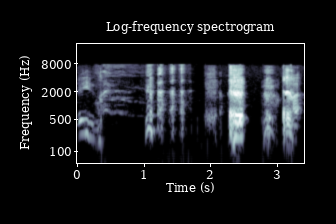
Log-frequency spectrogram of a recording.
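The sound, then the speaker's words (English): A person coughs in a series of short, dry bursts, then two or three heavier, louder coughs, after a brief vocal sound at the start. “I'm sorry about your cough, dude.”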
